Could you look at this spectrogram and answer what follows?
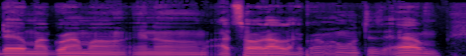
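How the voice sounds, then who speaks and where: A man talks at a very fast pace with an American accent. His very deep, low voice carries a dark, mellow tone. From Mississippi, Winston County. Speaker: rapper. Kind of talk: casual interview. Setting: in person studio.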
